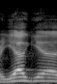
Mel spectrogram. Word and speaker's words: yajna: there is d yagya uh yajna or yagya it's one of those words which has about about 300 pronunciations in India in Bengal West in East India Joo so anyway it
